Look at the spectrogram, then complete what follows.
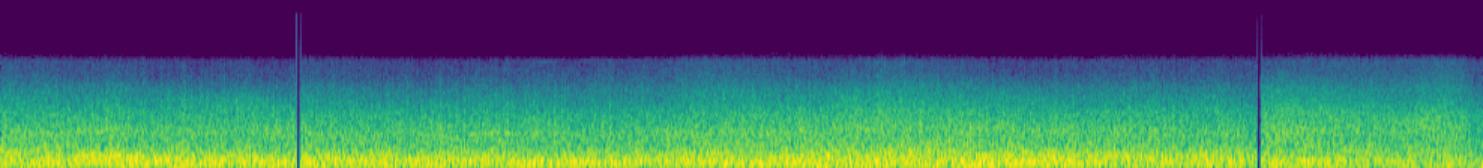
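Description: Steady rushing wind over the microphone of a glider-mounted camera in flight, heaviest in the low rumble.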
